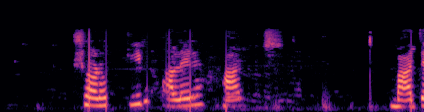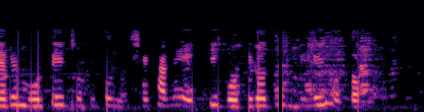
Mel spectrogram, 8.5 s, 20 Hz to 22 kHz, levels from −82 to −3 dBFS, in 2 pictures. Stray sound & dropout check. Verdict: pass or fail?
fail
